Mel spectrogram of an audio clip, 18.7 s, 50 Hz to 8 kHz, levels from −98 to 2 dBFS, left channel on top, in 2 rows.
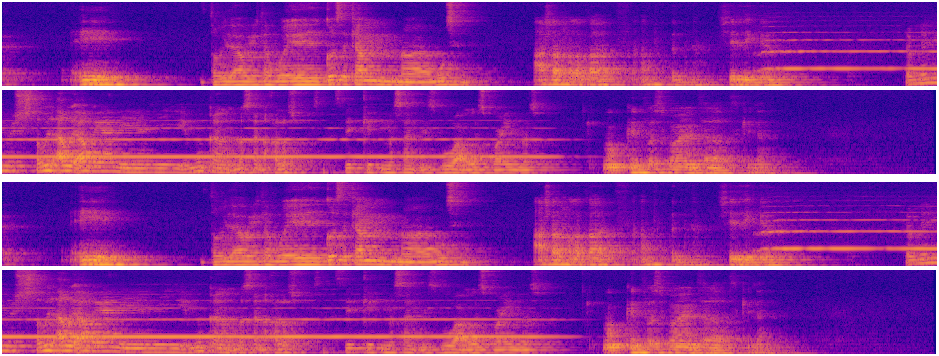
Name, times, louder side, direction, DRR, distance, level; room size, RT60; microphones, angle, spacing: voice 1, 0.7-1.2 5.3-7.9 15.4-17.0, equal, 30° right, -2 dB, 1.6 m, -26 dB
voice 2, 2.1-4.7 9.0-12.3 12.8-14.7, equal, 15° left, 2 dB, 0.5 m, -27 dB
Trumpet, 7.5-14.9, right 3 dB, 50° right, 2.1 m, -29 dB
10.5 x 4.0 x 4.3 m, 1.0 s
head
